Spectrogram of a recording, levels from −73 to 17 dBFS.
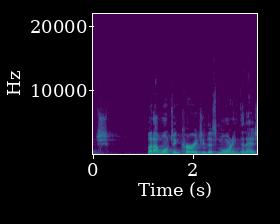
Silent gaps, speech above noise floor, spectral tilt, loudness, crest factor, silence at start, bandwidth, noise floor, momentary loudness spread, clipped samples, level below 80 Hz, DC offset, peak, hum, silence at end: none; 39 dB; -6 dB/octave; -27 LUFS; 22 dB; 0.05 s; 13.5 kHz; -66 dBFS; 12 LU; under 0.1%; -58 dBFS; under 0.1%; -8 dBFS; none; 0 s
